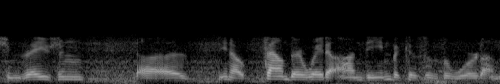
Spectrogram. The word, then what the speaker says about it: Ondine: You were kind of a house band at is it Ondine? Is that right? Ondine is the pronunciation, but you're right.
